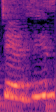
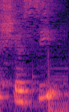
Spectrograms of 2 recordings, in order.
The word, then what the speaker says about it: chassis: तू अंग्रेजी में झाड़, तो उसको तो है ना आप चेजिस ही बोलिएगा कि ये चेजिस नंबर बोल, बट हम तो नॉलेज तो होना चाहिए। ठीक है, तो एक्चुअली उसका करेक्ट प्रोनाउंसिएशन जो है वो है शेसी।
